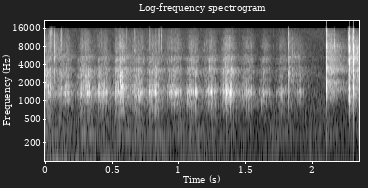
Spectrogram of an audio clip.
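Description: Plastic scraper tool rubbed back and forth in quick repeated strokes over transfer tape on a vinyl decal sheet, burnishing the tape down onto the vinyl.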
